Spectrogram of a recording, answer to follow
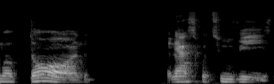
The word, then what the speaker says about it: davvn: a unique name and it's pronounced as the soap that you use to wash your bodies and things like that uh they go by the name of Dawn and that's for two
